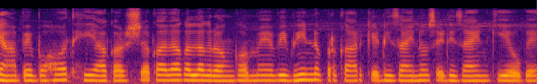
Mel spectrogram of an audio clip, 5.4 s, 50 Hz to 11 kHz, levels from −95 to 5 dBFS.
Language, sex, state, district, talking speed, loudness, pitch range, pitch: Hindi, female, Punjab, Kapurthala, 190 wpm, -17 LUFS, 190-205 Hz, 195 Hz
